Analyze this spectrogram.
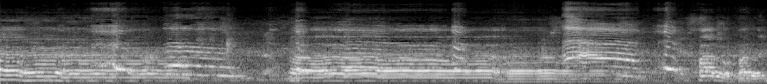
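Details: An infant cries in sustained, tonal wails in a small room while the father sings a Luan Santana song nearby.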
